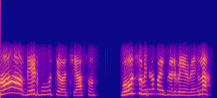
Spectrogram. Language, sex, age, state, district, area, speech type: Odia, female, 60+, Odisha, Boudh, rural, conversation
